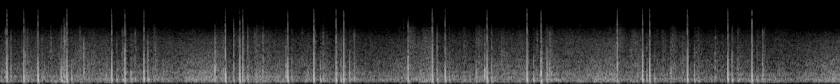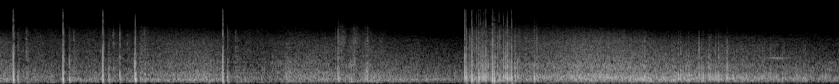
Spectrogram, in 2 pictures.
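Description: Aerial fireworks display: sharp bangs from bursting shells come several a second over a continuous crackle, thinning out after about ten seconds. A tight cluster of bangs about thirteen seconds in is followed by a steady crackle that fades toward the end.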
